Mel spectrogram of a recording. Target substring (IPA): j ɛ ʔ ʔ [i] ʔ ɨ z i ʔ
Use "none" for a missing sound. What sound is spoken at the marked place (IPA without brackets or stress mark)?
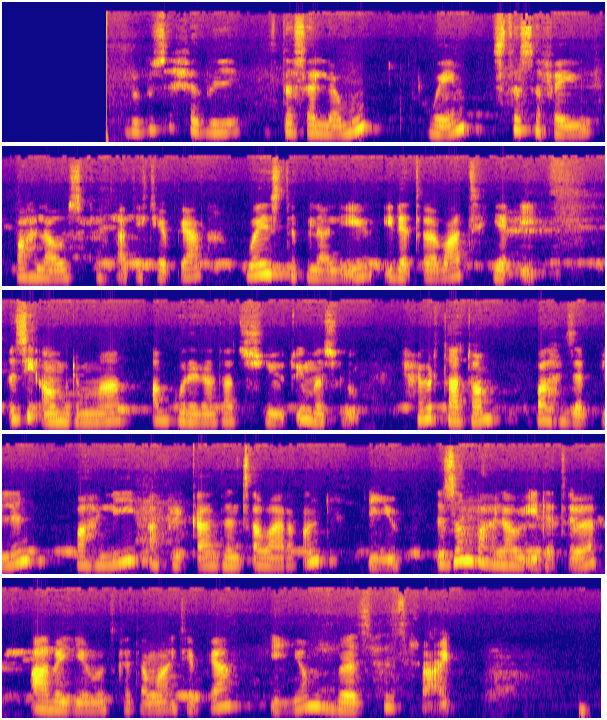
i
